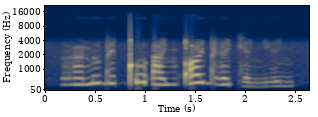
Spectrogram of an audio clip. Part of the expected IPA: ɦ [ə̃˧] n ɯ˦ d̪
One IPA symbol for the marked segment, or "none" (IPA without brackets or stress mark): œ̃˧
